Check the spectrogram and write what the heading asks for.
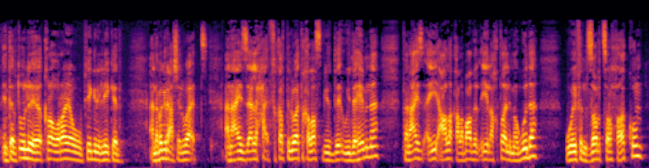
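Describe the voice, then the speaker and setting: A quick-talking Egyptian man leads a recitation lesson on air, explaining pronunciation rules at speed and stopping callers to correct them. His pitch sits in the middle range. When he models the verses, he chants them slowly and melodically. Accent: Egyptian Arabic. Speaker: Quran recitation teacher, radio/TV host.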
